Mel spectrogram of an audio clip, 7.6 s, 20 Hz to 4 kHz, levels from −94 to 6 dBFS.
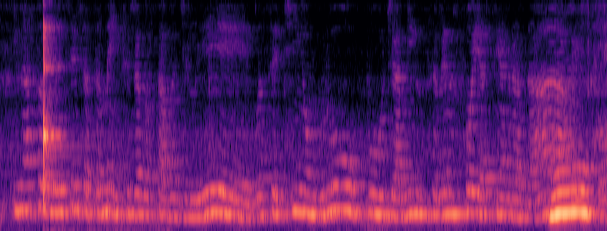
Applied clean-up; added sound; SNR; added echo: none; Bowed string instrument; 6 dB; reverberation time 0.7 s.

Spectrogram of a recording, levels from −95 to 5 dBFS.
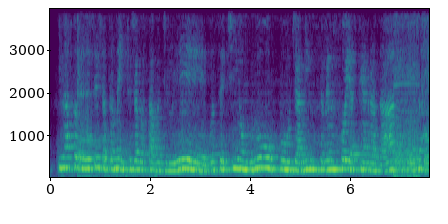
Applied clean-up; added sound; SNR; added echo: neural separator model SepFormer DNS4.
